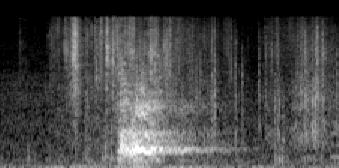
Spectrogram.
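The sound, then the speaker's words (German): A nervous female dog on a leash lets out one sharp, whiny bark that trails into a brief whimper as a car with a trailer drives past, loud against a quiet background, with no one talking. “Die Hündin wird nervös, macht plötzlich einen großen Satz und zerrt so heftig an der Leine,”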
